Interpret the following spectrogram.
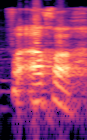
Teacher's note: خا حروف مستعلیہ میں سے پر پڑھیں گے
